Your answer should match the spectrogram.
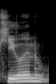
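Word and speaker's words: Kelan: And also, it's pronounced Keelan.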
